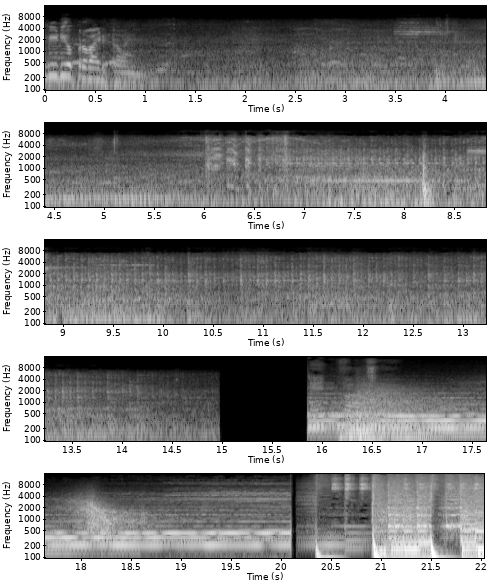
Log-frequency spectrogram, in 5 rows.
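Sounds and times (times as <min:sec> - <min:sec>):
truck engine starting and idling: 0:05.1 - 0:15.0.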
